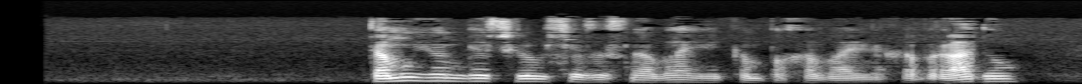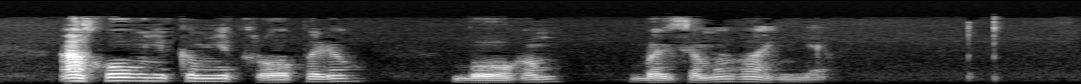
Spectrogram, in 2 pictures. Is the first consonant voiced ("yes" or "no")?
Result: no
